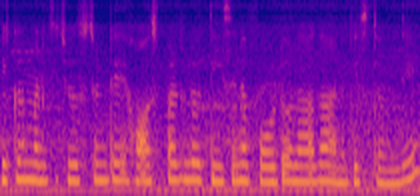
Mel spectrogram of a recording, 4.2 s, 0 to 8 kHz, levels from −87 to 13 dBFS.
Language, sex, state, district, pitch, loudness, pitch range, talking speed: Telugu, female, Andhra Pradesh, Guntur, 250 Hz, -22 LUFS, 230-255 Hz, 130 wpm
